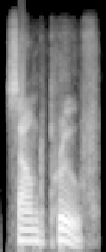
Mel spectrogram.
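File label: "Soundproof", American English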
